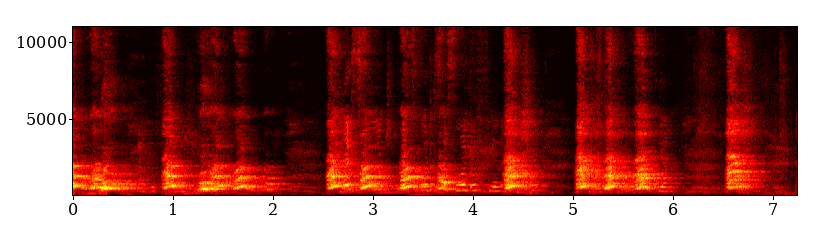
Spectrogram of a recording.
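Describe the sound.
Several dogs bark in repeated loud bursts, the barking coming in clusters with short pauses between, while a person speaks briefly over the noise.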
